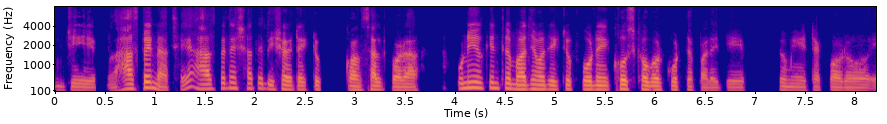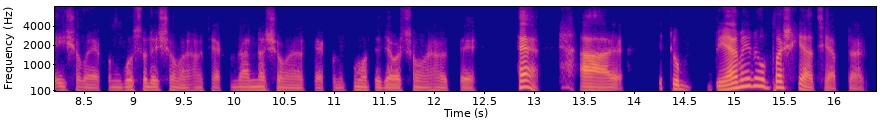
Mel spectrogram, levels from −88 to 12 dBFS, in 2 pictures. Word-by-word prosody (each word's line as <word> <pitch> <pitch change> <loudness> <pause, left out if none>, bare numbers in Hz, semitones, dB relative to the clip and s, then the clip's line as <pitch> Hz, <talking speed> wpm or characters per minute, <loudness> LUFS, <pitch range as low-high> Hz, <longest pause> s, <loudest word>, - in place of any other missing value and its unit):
যে 120 -1 -4 0.5
husband 185 +4 +5
আছে, - - -10 0.2
husband 160 +3 0
এর - - -7
সাথে 175 0 -2
বিষয়টা 140 -1 +1
একটু 145 - -3 0.3
consult 130 +1 +2
করা। 115 -1 +3 0.5
উনিও 195 +1 +5
কিন্তু 185 -1 0
মাঝে, 150 +2 +6
মাঝে 145 0 +2
একটু 150 +2 -1
ফোনে 145 -1 +4 0.2
খোঁজখবর 140 -4 +4
করতে 125 -1 -2
পারে 105 -1 -4
যে 110 - -7 0.5
তুমি 115 -2 -4
এটা 120 +2 -8
করো। 105 -1 -2 0.2
এই 120 - -6
সময় 110 -3 -7
এখন 110 +3 -15
গোসলের 115 0 -3
সময় 100 -4 -6
হয়েছে, 105 - -14
এখন - - -26
রান্নার 115 +1 -3
সময় 105 -3 -6
হয়েছে। 95 0 -14
এখন 100 - -16
ঘুমোতে 115 -2 -5
যাওয়ার 100 -1 -1
সময় 105 -1 -6
হয়েছে। 100 +1 -7 0.5
হ্যাঁ? - - +8 0.6
আর 105 -1 +4 0.5
একটু 155 - -1 0.4
ব্যায়ামের 190 - +7
অভ্যাস 210 -1 +4
কি - - -3
আছে - - -10
আপনার? - - -10
120 Hz, 170 wpm, -23 LUFS, 110-150 Hz, 0.6 s, হ্যাঁ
